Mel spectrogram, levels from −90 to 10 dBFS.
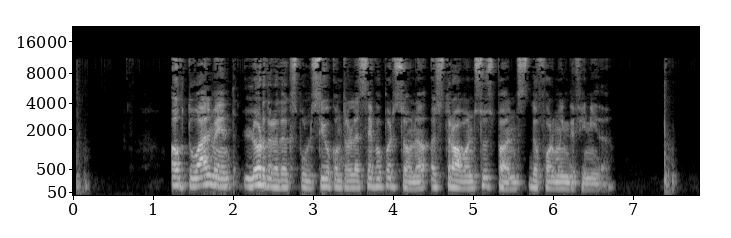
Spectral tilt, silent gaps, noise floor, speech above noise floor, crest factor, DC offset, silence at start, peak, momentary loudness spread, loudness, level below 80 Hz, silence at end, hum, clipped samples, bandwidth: -4 dB/octave; none; -77 dBFS; 56 dB; 20 dB; under 0.1%; 0.05 s; -2 dBFS; 12 LU; -20 LUFS; -60 dBFS; 0.3 s; none; under 0.1%; 12 kHz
